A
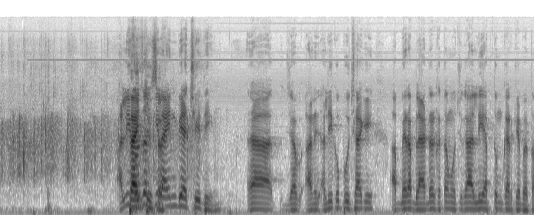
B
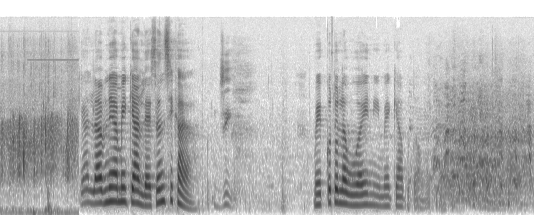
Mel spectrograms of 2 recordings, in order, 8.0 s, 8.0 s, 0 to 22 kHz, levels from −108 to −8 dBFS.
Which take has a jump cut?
B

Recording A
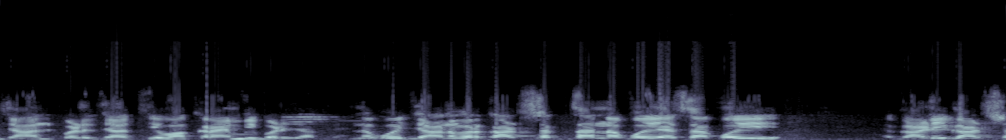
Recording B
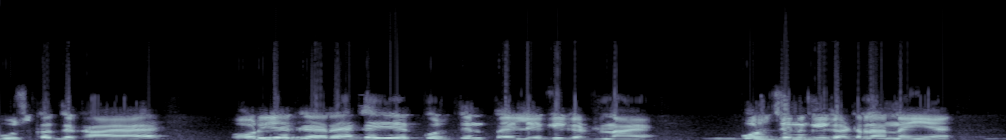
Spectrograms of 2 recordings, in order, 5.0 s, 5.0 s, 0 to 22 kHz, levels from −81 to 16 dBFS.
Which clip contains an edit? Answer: A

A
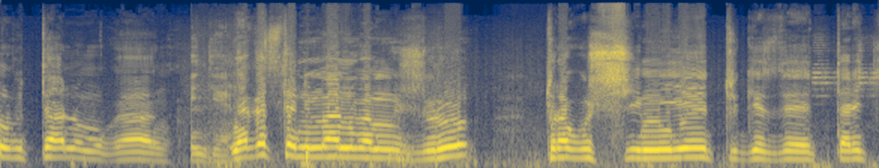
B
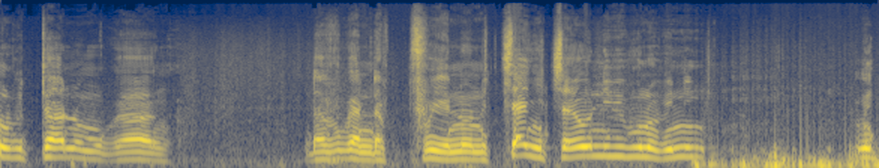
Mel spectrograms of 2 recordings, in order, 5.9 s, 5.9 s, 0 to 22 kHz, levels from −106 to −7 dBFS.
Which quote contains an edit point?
A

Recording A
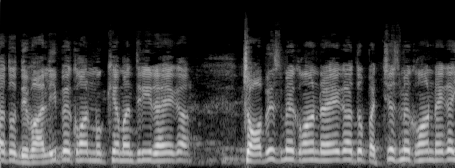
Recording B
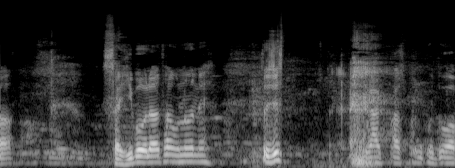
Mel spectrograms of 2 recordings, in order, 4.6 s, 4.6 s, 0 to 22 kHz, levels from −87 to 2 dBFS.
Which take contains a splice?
B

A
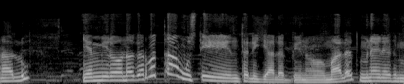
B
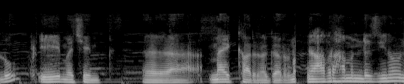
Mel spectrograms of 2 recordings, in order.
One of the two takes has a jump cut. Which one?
B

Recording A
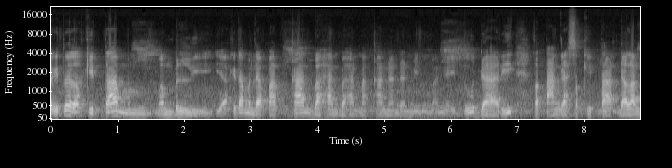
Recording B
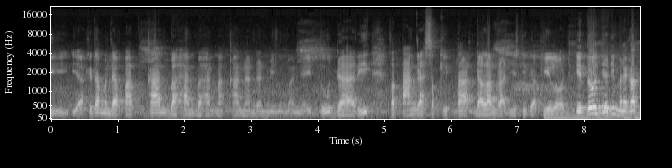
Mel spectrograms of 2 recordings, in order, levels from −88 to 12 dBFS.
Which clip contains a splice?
B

